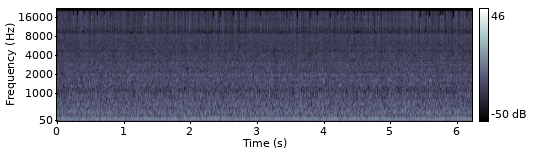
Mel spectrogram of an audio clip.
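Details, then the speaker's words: Volvo truck after air dryer leak repair, started up at idle: even, steady low diesel beat with no hiss of escaping air; air system healthy, pressure building toward green. "Air out ஆகணும். ஆயிடுச்சுன்னா நம்ம பார்த்த வேலை ஓகேன்னு அர்த்தம். அதே மாதிரி பச்சைக்கு ஃபுல்லாக போகணும்."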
